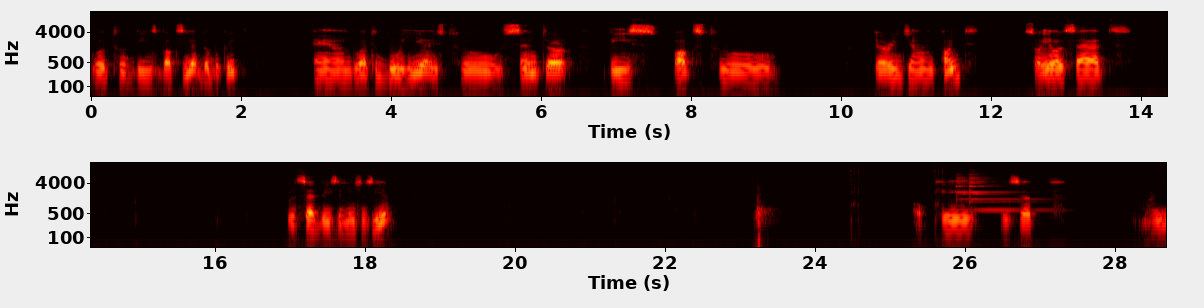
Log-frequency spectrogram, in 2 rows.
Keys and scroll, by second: 7.0 Home, 14.7-16.7 typing, 20.8-22.5 typing, 24.1-24.8 typing, 28.0 -.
